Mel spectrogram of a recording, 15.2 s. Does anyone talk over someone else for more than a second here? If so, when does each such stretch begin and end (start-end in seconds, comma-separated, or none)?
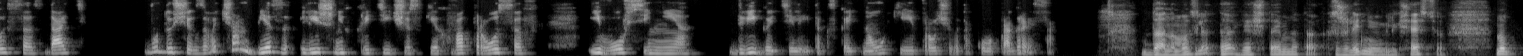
none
